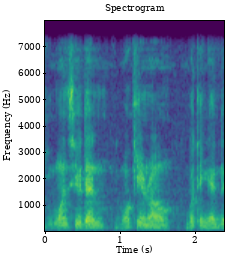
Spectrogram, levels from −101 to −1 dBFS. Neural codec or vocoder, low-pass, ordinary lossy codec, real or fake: vocoder, 22.05 kHz, 80 mel bands, HiFi-GAN; 7.2 kHz; none; fake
